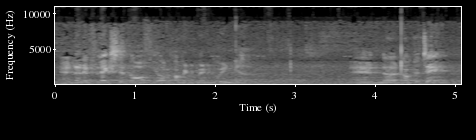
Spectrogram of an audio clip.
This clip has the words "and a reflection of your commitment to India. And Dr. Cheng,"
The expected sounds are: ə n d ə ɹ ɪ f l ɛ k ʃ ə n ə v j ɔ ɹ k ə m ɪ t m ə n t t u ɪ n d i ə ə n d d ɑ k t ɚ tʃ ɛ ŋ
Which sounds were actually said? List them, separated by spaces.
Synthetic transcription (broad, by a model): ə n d ə ɹ ɪ f l ɛ k ʃ ə n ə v j ɔ ɹ k ə m ɪ t m ə n t t u ɪ n d i ə ə n d d ɑ k t ɚ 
